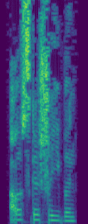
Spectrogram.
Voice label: "ausgeschrieben", German; adjectives

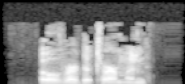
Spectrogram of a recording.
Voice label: "over-determined", English; adjectives

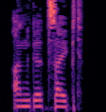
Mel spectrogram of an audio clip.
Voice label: "angezeigt", German; adjectives

